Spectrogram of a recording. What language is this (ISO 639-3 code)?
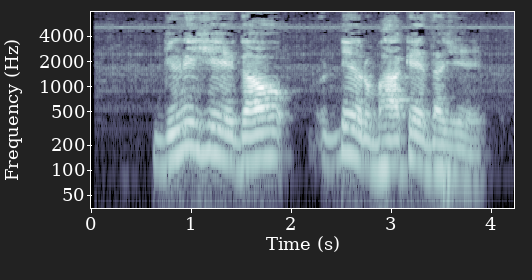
plk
